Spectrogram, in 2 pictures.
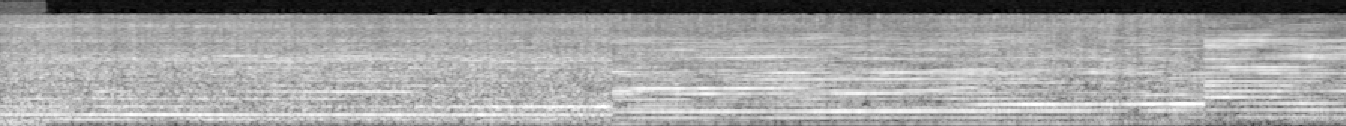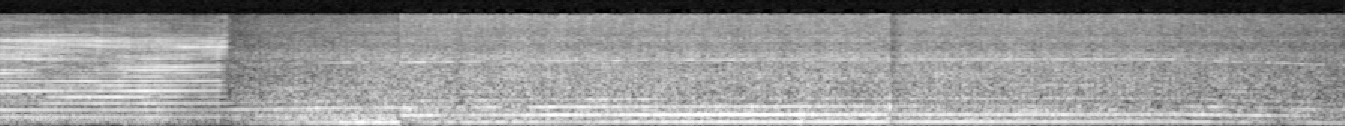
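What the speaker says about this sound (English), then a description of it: "I brought those pieces over to the planer where I'll bring them down close to the final thickness" A thickness planer feeds solid maple boards for a workbench top, its steady loud motor drone carrying a shifting cutting whine that changes pitch as each board passes through, continuous with no talking.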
